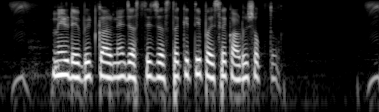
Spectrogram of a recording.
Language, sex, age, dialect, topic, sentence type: Marathi, female, 31-35, Standard Marathi, banking, question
